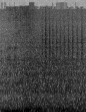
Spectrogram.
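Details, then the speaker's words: Viewer's car that has been knocking for a while and was told it needs a new engine: a deep rumble with a fast, regular heavy knock, about ten a second. Bearing wear is discussed but not confirmed. "kyle kyle kyle it's not looking good not sounding good buddy no i'm not digging that one heavy knocks not good"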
